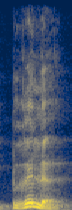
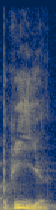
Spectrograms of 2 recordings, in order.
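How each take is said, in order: First: The double L is pronounced as a clear L. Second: The double L sounds like a y glide. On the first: The speaker calls it right. "On prononce le L" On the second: The speaker calls it wrong. "ne dites pas brille"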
